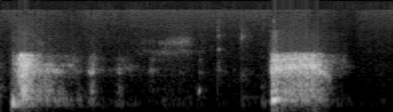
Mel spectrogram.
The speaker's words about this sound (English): Your joke made me sneeze, so I had to mute my mic.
